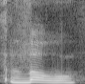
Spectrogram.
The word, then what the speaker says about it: voo: That's voo with two o's, no accent.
